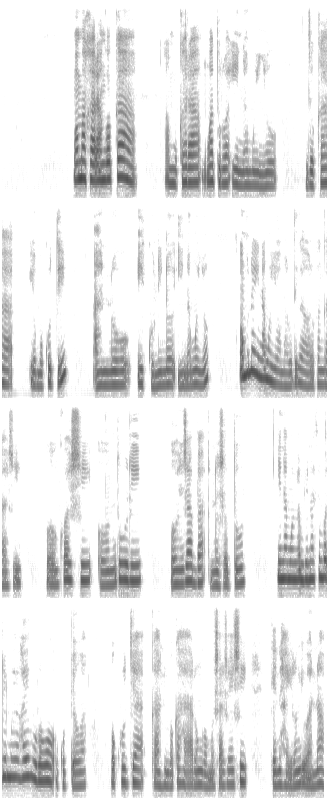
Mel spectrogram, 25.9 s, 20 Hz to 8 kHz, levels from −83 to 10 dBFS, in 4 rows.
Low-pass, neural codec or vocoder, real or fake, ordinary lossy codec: 7.2 kHz; none; real; AAC, 48 kbps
